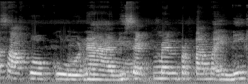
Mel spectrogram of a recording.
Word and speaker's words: Sakoku: Sokaku dia bacanya. Oke. Yang benar adalah Sakoku.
